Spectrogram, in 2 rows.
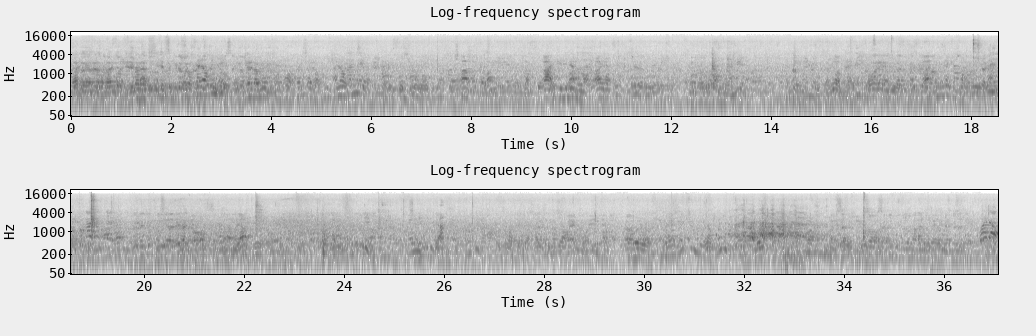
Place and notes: Villars-sur-Var, France - Relaxed weekend café ambience
Sitting in the square in Villars Sur Var, you can hear people sitting and talking outside the cafe to the right, and in the distance in the centre people standing and talking outside the church. You can also faintly hear a fountain, and occasional cars winding around the roads.
Recorded on a Zoom H4n internal mics.
20 February 2016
